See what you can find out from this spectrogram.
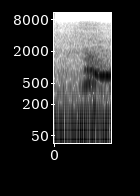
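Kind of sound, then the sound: animal, dogs barking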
